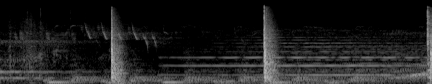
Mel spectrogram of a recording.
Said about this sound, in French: ce marteau n'est pas du tout approprié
